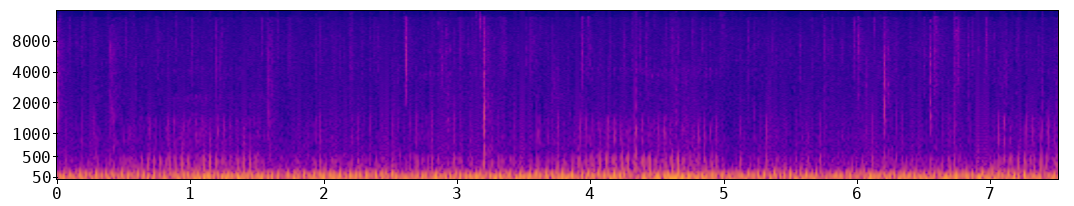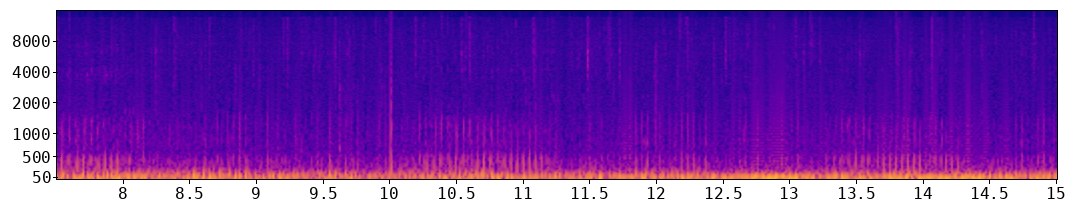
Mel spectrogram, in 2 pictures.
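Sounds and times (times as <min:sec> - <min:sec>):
cat purring: 0:00.0 - 0:15.0
wood fire crackling: 0:00.0 - 0:15.0.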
